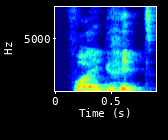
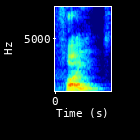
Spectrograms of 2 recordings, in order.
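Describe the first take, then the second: First: A g sound is heard in the middle. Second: No g sound is heard in the middle. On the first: The speaker calls it wrong. "ما قلتش فاي جيت، ما ينفعش" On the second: The speaker calls it right. "الجي اتش سايلنت"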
